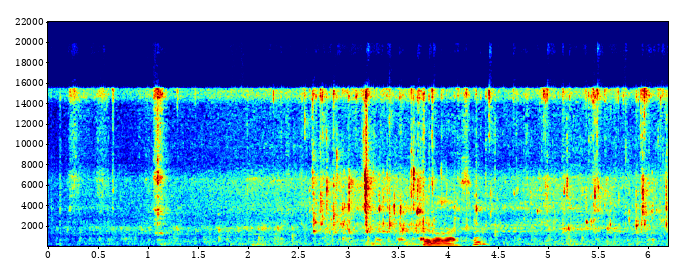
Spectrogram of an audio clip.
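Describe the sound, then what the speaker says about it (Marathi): Grated raw potato is swished and rinsed in water, giving gentle sloshing and a short burst of splashing while someone talks over it. "पाणी घ्यायचं. हे पाण्यामध्ये सगळा किस टाकून घ्यायचा"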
